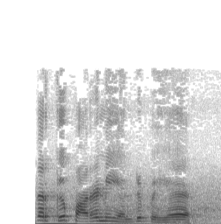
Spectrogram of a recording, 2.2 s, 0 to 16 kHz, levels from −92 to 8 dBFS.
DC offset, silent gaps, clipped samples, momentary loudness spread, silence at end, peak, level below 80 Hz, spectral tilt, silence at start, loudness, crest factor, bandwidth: under 0.1%; none; under 0.1%; 5 LU; 0 s; -6 dBFS; -48 dBFS; -4 dB/octave; 0.35 s; -21 LUFS; 16 dB; 11.5 kHz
